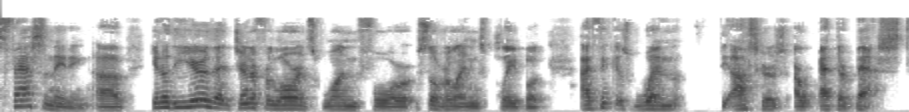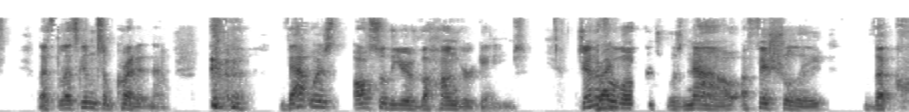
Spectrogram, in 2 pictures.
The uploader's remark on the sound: When a couple of Hollywood awards veterans (read: Medicare recipients) get together to slug it out on Zoom.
